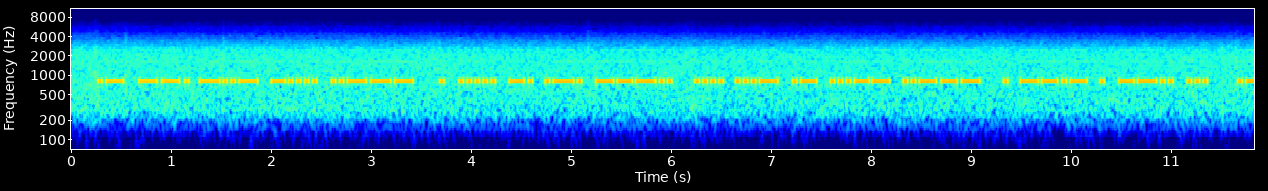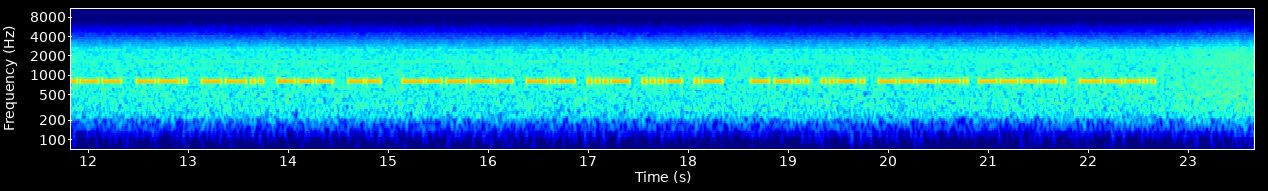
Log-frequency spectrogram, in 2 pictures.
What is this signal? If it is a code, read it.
Morse code, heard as a keyed tone, hand-sent with a bug key, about 30 wpm, 820 Hz, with radio static. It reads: AGX62 E5NR8 HVA32 EQEZS JGZOM 0KVVA ZF998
